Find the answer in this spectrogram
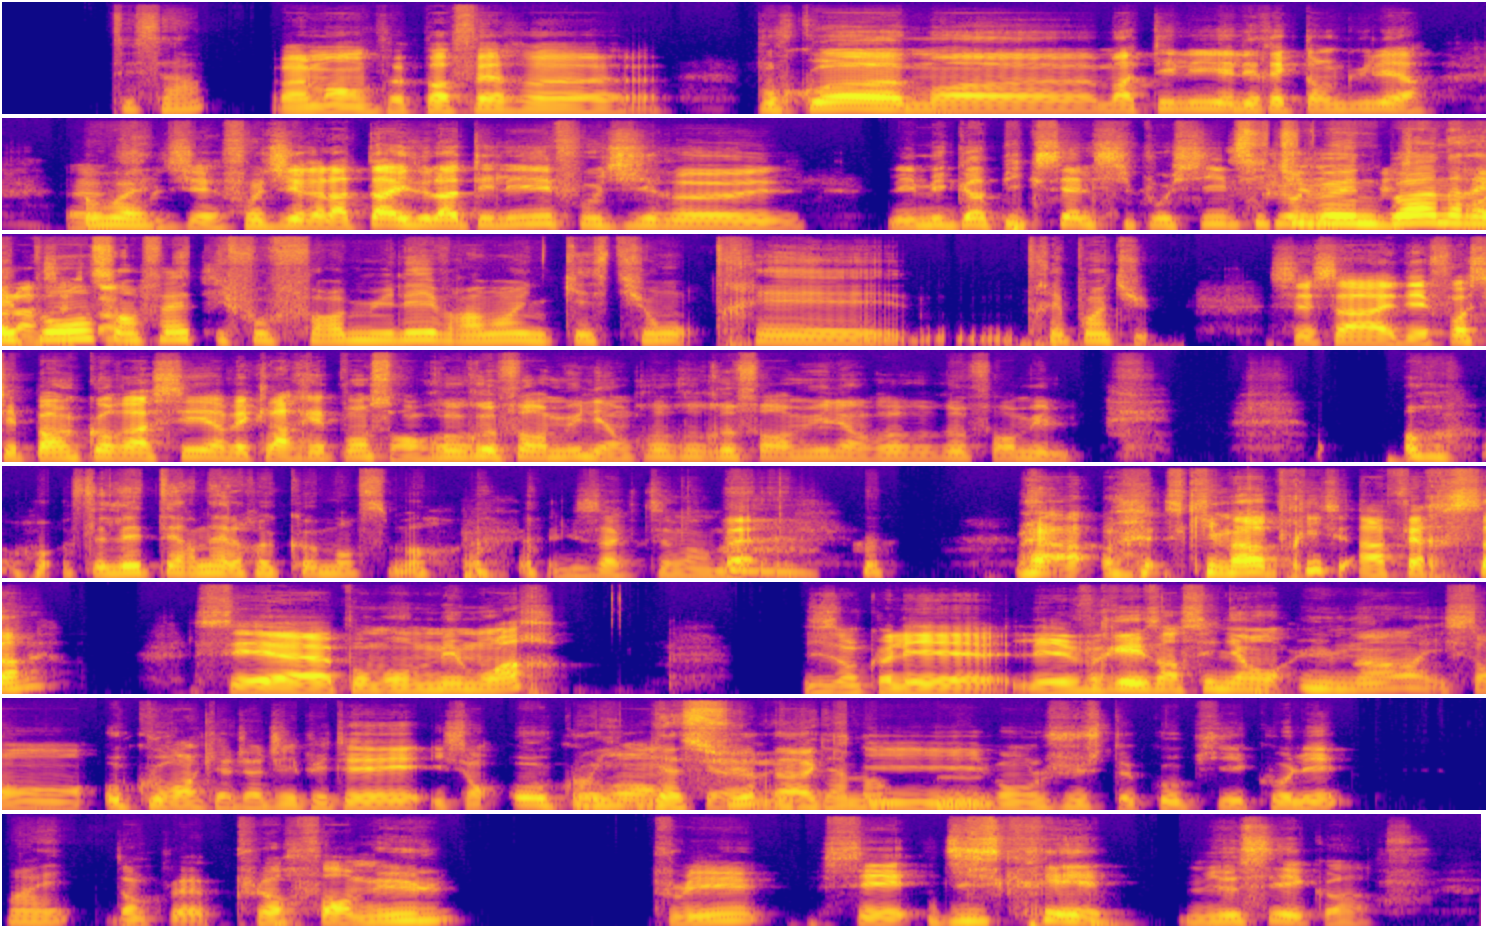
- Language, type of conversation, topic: French, podcast, Comment utilises-tu internet pour apprendre au quotidien ?
- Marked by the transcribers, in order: tapping; stressed: "bonne"; laughing while speaking: "Oh oh !"; laughing while speaking: "Bah ouais"; laugh; stressed: "ça"; stressed: "humains"; stressed: "discret"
